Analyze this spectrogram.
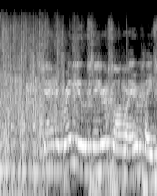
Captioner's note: applause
